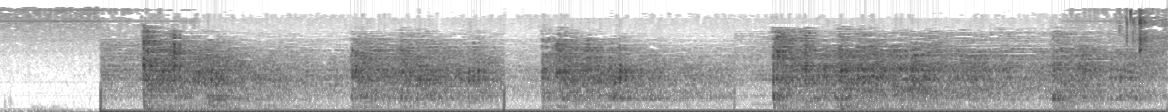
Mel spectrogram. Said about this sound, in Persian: در برخی ویدیوها نیز صدای تیراندازی و انفجار در اطراف زندان شنیده شد.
